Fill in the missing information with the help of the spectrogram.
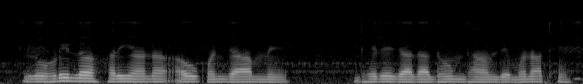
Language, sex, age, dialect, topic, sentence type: Chhattisgarhi, male, 31-35, Northern/Bhandar, agriculture, statement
